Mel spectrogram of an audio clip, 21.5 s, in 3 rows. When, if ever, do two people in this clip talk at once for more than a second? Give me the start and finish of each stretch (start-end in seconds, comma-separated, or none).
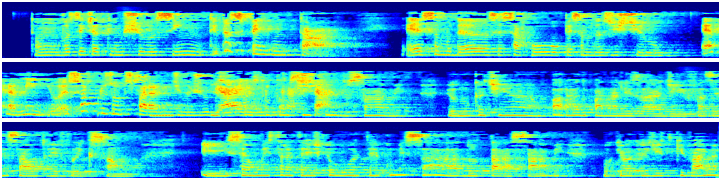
9.3-10.5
